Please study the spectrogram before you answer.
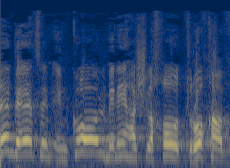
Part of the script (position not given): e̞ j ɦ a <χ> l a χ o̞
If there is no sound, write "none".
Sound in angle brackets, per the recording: ʃ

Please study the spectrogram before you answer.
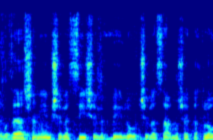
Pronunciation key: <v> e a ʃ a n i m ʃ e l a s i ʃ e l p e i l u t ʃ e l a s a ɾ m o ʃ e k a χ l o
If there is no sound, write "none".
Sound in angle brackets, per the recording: z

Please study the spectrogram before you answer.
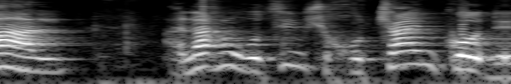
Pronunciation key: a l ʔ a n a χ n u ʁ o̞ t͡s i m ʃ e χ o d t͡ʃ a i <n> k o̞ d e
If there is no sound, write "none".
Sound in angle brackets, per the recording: m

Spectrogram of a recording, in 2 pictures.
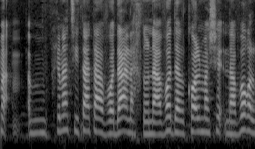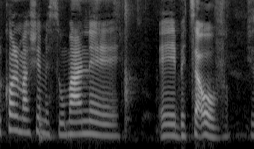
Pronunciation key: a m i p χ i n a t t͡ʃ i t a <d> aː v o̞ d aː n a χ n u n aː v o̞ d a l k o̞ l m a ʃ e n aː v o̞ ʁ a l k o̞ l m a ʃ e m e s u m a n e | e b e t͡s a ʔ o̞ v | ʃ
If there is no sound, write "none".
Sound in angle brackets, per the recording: t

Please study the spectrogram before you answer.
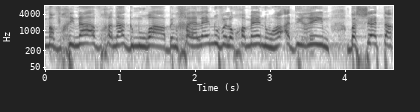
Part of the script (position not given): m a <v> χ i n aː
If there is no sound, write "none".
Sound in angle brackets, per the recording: v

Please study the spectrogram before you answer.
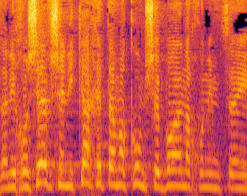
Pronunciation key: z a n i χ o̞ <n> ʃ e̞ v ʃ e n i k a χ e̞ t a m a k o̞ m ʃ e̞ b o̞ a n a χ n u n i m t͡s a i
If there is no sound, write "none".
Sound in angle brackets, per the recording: none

